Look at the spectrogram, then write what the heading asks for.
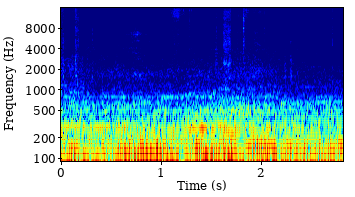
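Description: A front-wheel drive car under hard acceleration gives a deep, steady engine rumble, loud and close, with no voices.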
